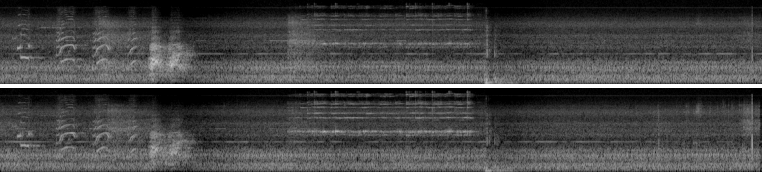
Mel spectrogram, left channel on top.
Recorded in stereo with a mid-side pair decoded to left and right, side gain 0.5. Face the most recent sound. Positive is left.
turn(degrees=30)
